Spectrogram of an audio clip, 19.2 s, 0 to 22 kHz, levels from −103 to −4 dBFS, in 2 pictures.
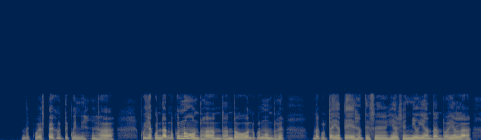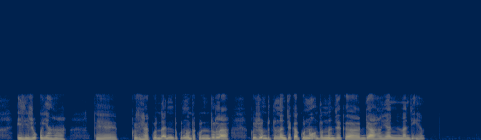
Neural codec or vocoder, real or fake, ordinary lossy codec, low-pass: vocoder, 44.1 kHz, 128 mel bands every 256 samples, BigVGAN v2; fake; none; 7.2 kHz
